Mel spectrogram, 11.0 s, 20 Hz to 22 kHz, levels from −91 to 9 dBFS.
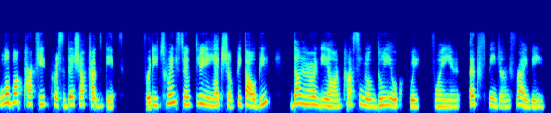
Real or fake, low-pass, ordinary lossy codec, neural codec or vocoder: fake; none; none; codec, 16 kHz, 0.5 kbps, FreqCodec, larger model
